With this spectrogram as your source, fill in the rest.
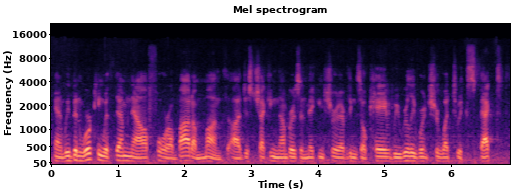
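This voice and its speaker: A man's voice: lowish voice, fairly even intonation, fast, mellow, a little hiss or hum. A man appearing as a guest on a TV interview, answering in a hesitant way with many fillers and restarts. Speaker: theater executive, guest.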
